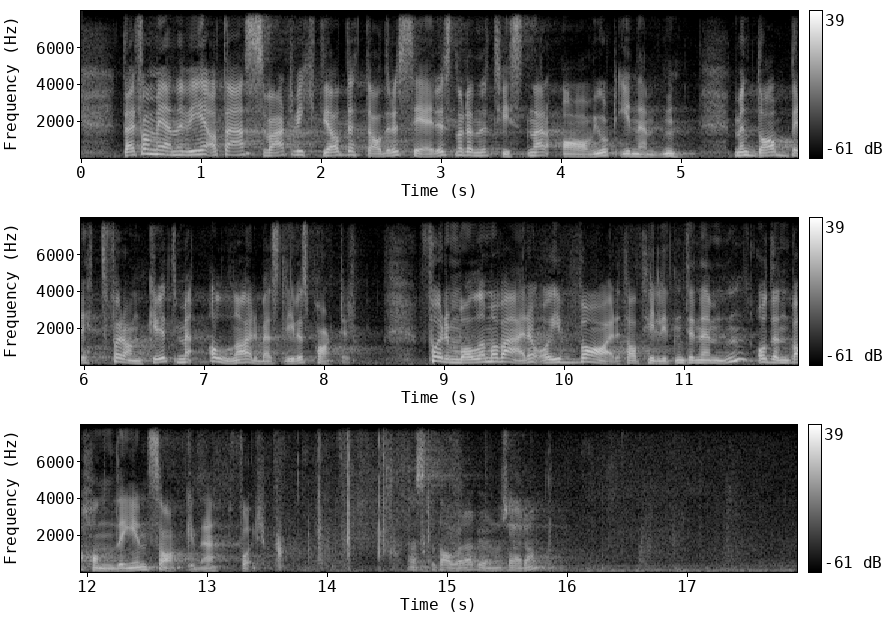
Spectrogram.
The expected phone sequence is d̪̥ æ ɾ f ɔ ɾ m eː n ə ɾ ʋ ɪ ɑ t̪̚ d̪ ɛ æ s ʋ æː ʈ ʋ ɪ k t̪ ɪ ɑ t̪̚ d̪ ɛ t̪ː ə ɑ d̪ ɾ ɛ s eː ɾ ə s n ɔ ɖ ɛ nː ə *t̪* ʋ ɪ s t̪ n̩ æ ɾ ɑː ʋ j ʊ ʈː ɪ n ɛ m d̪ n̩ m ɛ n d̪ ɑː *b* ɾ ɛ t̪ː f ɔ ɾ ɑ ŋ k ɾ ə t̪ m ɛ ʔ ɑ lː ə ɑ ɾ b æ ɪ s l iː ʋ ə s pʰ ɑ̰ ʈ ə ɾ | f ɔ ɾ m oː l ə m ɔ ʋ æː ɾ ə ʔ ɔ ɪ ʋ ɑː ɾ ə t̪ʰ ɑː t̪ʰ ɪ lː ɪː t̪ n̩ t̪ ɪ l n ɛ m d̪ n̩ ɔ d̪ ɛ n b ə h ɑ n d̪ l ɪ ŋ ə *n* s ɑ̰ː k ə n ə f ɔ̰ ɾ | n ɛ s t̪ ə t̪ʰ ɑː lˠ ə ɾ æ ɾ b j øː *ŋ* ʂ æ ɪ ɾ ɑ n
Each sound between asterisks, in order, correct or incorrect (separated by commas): incorrect, correct, correct, incorrect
